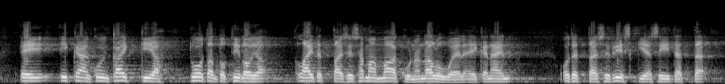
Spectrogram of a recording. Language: Finnish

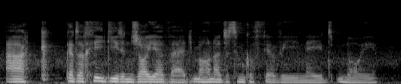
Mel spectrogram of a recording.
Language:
Welsh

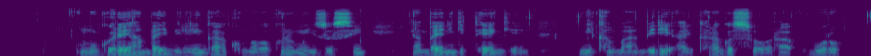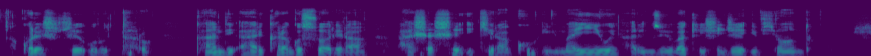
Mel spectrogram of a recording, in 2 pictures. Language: Rundi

